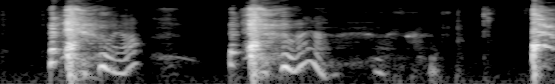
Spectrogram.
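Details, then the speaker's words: French-speaking adult announces "I'm going to sneeze" while crafting, then two sneezes in quick succession, each a sharp burst of air with a short voiced cry, with a third starting at the end; quiet room. "je vais éternuer"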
